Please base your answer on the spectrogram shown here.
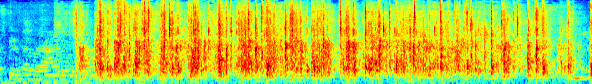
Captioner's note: applause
